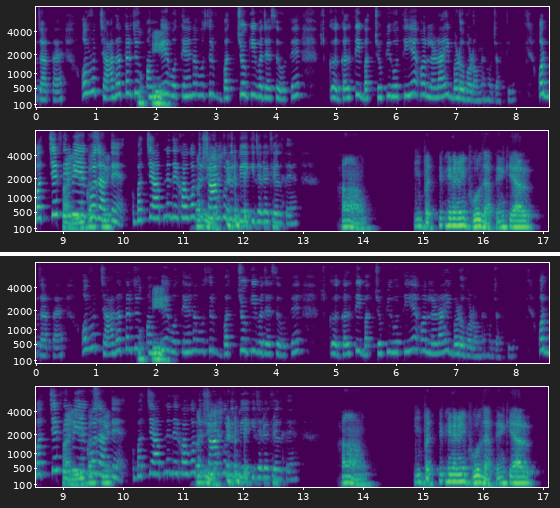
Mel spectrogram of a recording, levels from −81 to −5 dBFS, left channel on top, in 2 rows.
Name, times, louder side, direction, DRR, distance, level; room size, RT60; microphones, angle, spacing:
voice 1, 0.0-13.2, left 5 dB, 60° left, 9 dB, 0.4 m, -34 dB
voice 2, 9.0-9.8 11.2-11.6 11.9-12.0 13.6-14.1 14.9-16.8, left 1 dB, 5° left, -1 dB, 0.8 m, -27 dB
5.7 x 2.7 x 2.5 m, 0.32 s
head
